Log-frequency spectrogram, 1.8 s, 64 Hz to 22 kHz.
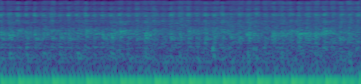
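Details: TD27 diesel after its leaking Bosch VE injection pump was repaired, started on a cold day after glow plugs. It starts at once into a loud, steady diesel clatter at an even idle with no misses or hunting; running normally.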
